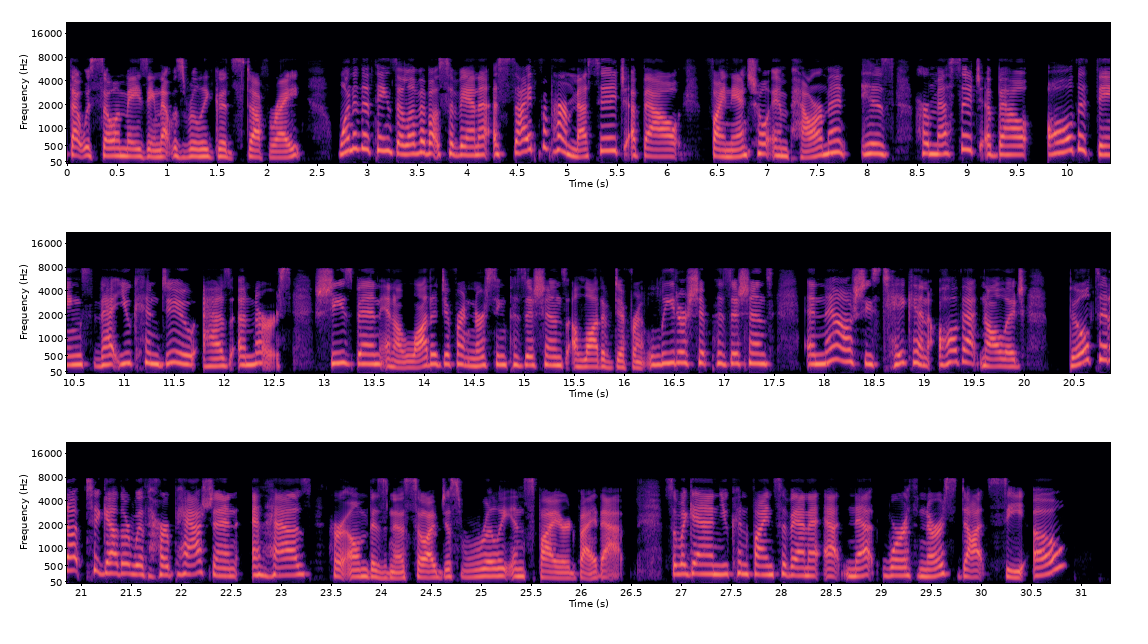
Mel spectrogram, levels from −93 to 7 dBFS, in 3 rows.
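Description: Nothing in this speech recording stands out as a technical fault, so there's nothing here to flag.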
